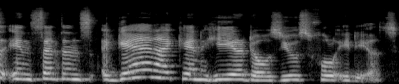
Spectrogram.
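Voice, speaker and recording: A high-pitched woman's voice with a Slovak accent and a bright, sharp tone. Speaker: author. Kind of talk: interview. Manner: halting.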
